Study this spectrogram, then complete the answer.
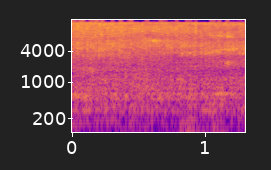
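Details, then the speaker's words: Modified jet water pump drawing from a 6 m bore well, 1-inch outlet, rated 7 m suction and 7 m lift, runs with a steady, even hum under rushing water, no knocking or squeal; normal pump operation. "Jadi untuk Kak Gafur Rohim tadi semua pompanya itu sudah berfungsi dengan normal ya Kak, sudah kita coba dan sudah kita kirim."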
